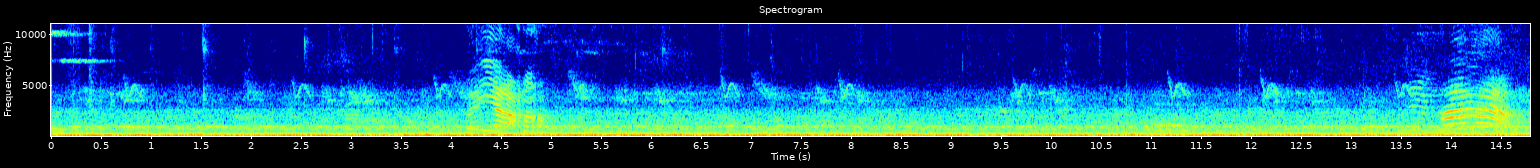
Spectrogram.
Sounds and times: child's voice 0:04.1 - 0:05.1
child's voice 0:13.5 - 0:14.7

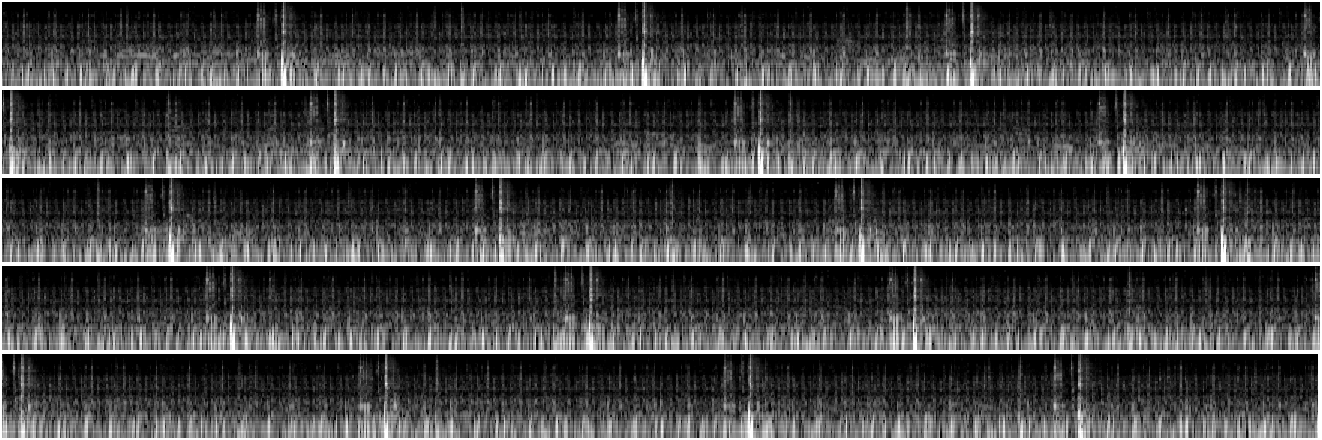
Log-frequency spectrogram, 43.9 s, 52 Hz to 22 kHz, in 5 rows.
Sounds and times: stationary engine 0:00.0 - 0:43.9

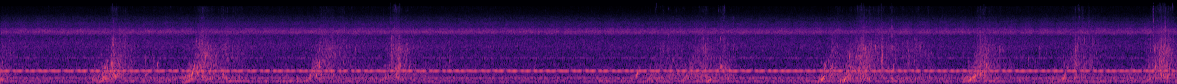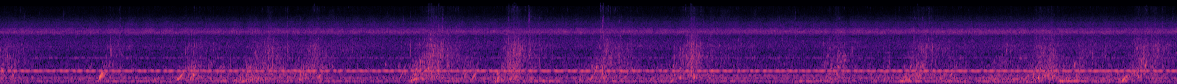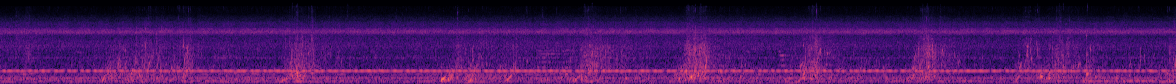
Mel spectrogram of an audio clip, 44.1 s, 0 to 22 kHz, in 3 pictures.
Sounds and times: Water bubbling in the canal 0:00.0 - 0:44.1
crickets 0:00.0 - 0:44.1
drone of the water pump 0:00.0 - 0:44.1

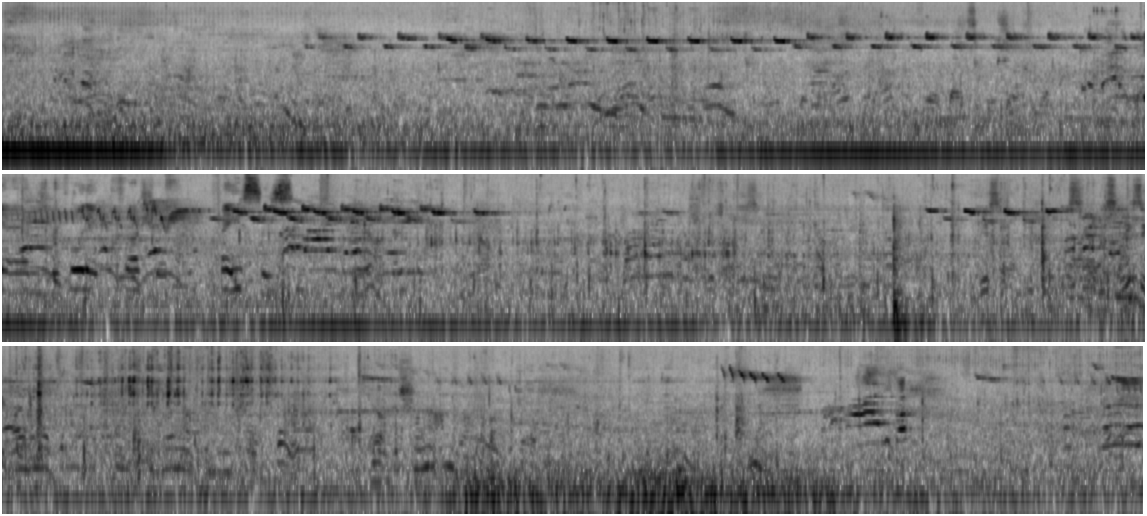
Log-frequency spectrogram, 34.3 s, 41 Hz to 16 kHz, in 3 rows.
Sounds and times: trains passing 0:00.0 - 0:34.2
people walking 0:10.1 - 0:34.2
wind noise 0:27.2 - 0:33.2

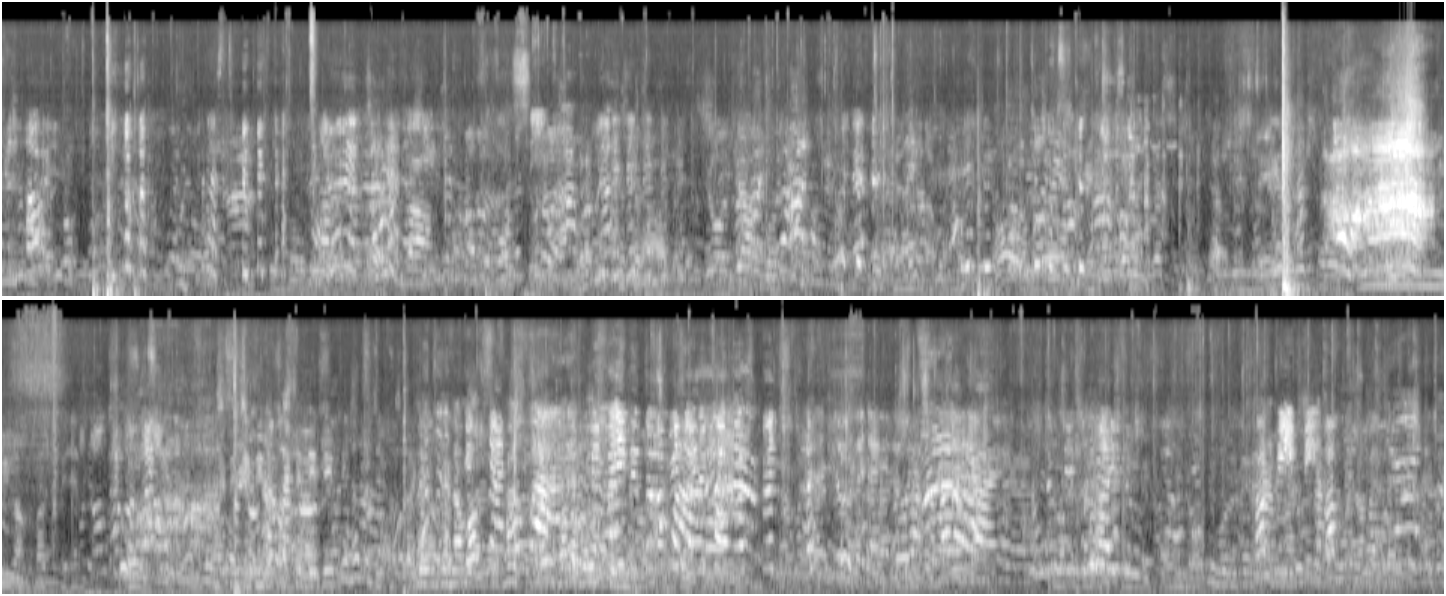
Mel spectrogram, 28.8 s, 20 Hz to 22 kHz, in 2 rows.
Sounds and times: conversations of the local fans and visitors 0:00.0 - 0:28.8
ball attacks 0:12.7 - 0:13.2

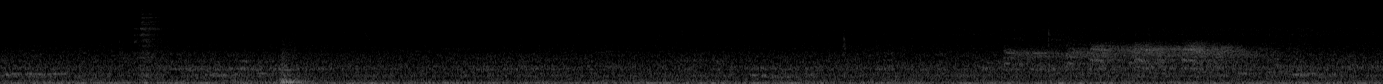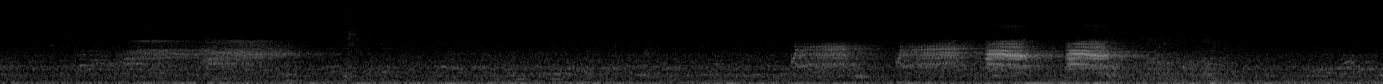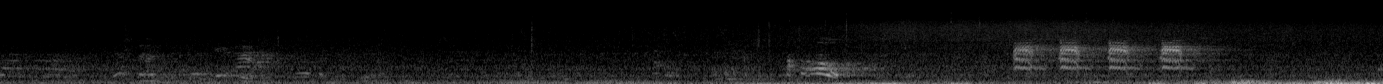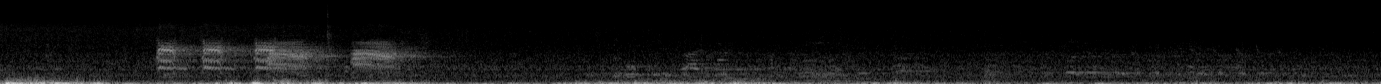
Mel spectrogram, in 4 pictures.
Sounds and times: crows 0:10.0 - 0:12.9
crows 0:15.0 - 0:17.1
crows 0:21.7 - 0:25.5
crows 0:37.8 - 0:40.0
crows 0:43.0 - 0:46.0

